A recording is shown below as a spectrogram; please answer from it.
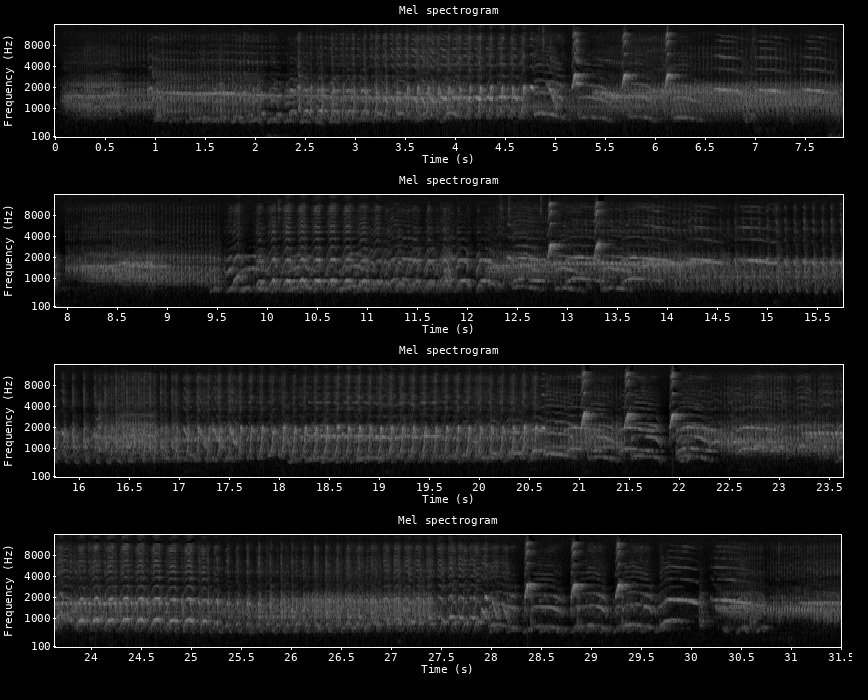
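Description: Harzer Roller canary singing: a near-continuous, low-pitched rolling song of fast trills, broken briefly a few times and mixed with short, sharper high notes.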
